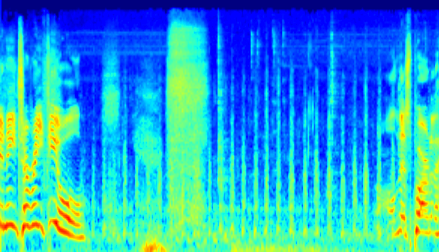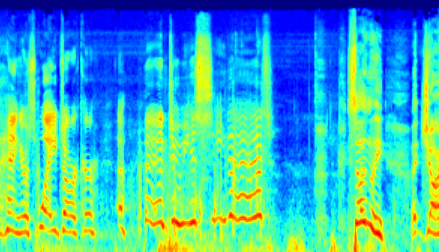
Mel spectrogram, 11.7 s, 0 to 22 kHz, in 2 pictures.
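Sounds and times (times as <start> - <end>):
speech: 0.0 - 1.5, 5.2 - 9.6, 10.5 - 11.7
rapid sniffing through the nose: 0.0 - 11.7.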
